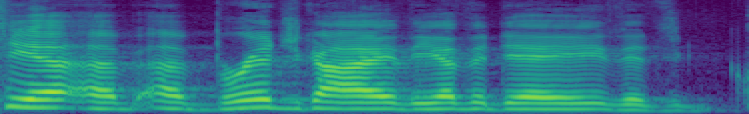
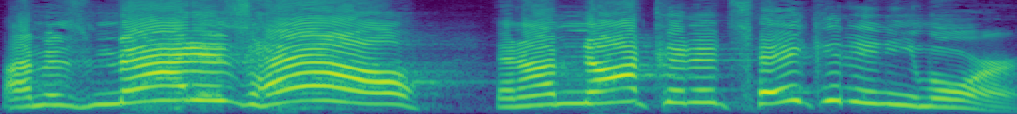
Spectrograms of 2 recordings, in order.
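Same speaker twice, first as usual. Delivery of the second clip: very loud, high, shrill, booming scream at full volume; 11 semitones higher, 9 dB louder than usual. Recalling a scene from the film Network, imitating the reporter's scream. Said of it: "he's screaming out the window at the".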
